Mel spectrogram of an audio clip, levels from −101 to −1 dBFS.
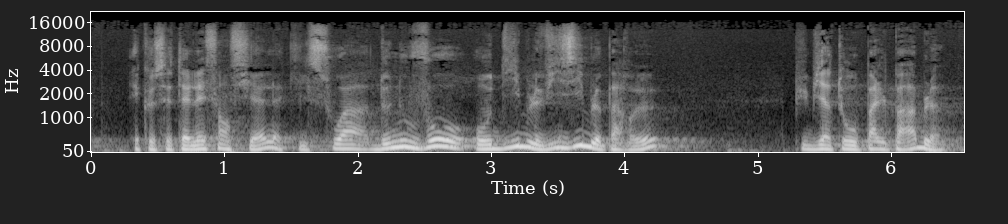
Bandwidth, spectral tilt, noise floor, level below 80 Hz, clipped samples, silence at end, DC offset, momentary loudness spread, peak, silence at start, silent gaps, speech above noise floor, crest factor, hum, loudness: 16.5 kHz; -6 dB/octave; -54 dBFS; -46 dBFS; under 0.1%; 0 s; under 0.1%; 8 LU; -6 dBFS; 0.3 s; none; 32 dB; 16 dB; none; -22 LUFS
